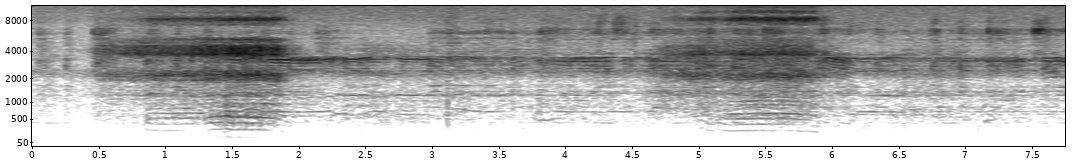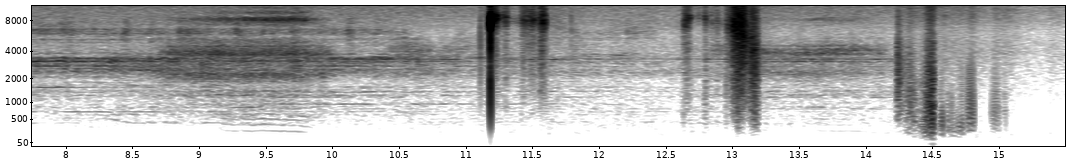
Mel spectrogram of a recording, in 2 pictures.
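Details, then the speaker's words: Three soft, buzzing snores at a slow, even pace from a sleeping person, then sharp clicks and knocks, faint background music: snoring. "Okay, that wasn't as loud as it was, but he was snoring."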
